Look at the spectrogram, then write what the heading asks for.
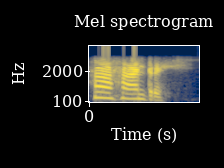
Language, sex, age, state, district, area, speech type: Kannada, female, 60+, Karnataka, Belgaum, rural, conversation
